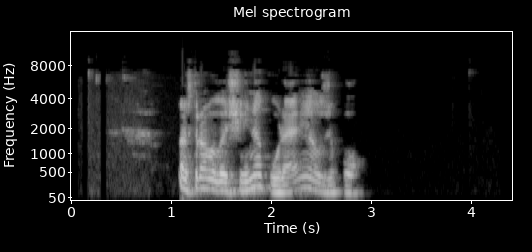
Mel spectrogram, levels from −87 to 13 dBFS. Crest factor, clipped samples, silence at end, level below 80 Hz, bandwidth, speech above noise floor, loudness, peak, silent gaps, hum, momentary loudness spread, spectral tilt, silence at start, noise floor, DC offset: 18 dB; under 0.1%; 1.5 s; -58 dBFS; 9.4 kHz; 64 dB; -15 LUFS; 0 dBFS; 0.31-0.35 s; none; 22 LU; -4 dB/octave; 0.25 s; -79 dBFS; under 0.1%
